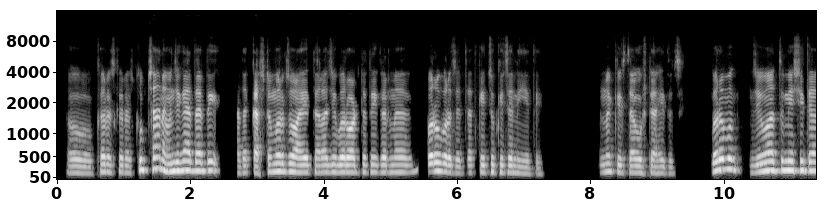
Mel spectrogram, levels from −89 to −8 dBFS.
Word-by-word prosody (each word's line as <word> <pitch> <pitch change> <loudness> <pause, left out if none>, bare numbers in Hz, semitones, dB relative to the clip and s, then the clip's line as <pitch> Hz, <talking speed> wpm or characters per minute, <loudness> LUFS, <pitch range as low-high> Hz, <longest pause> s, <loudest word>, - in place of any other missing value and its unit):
हो. 145 -2 -3
खरंच, 165 -1 -1
खरंच, 150 -2 -4
खूप 205 0 0
छान 240 +1 +4
आहे. - - +5
म्हणजे 180 +2 +4
काय 200 - +4
आता 190 0 +3
ते 195 0 +3 0.4
आता 145 +1 -4
कस्टमर 165 +4 +2
जो 170 0 +3
आहे, 155 -1 +4
त्याला 155 +1 -1
जे 160 +1 -2
बरं 160 0 +4
वाटतं 160 0 +1
ते 160 0 -1
करणं 155 0 -2 0.3
बरोबरच 175 -3 +3
आहे, 140 - -6
त्यात 150 - -6
काही 155 -1 -2
चुकीचं 155 -1 -3
नाही 140 -2 -6
आहे 130 - -7
ते. - - -12 1.0
नक्कीच 165 -3 -4
त्या 150 0 0
गोष्टी 145 0 -3
आहेतच. 140 -1 -6 0.5
बरं 200 +4 +5
मग 230 -1 +2 0.3
जेव्हा 180 +5 +4
तुम्ही 200 0 +5
अशी 195 +1 0
त्या 190 0 +3
160 Hz, 200 wpm, -22 LUFS, 150-180 Hz, 1.0 s, आहे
